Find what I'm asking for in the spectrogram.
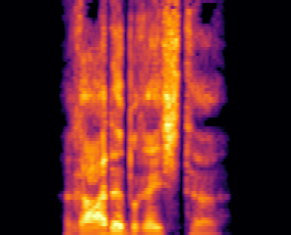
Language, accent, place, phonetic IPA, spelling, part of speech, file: German, Germany, Berlin, [ˈʁaːdəˌbʁɛçtə], radebrechte, verb, De-radebrechte.ogg
- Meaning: inflection of radebrechen: 1. first/third-person singular preterite 2. first/third-person singular subjunctive II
